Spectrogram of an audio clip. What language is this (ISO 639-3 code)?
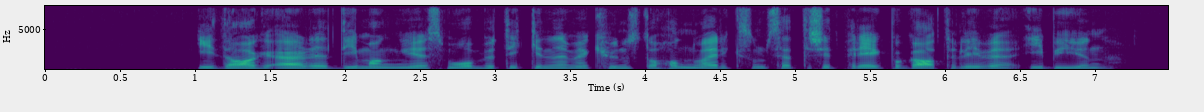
nor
